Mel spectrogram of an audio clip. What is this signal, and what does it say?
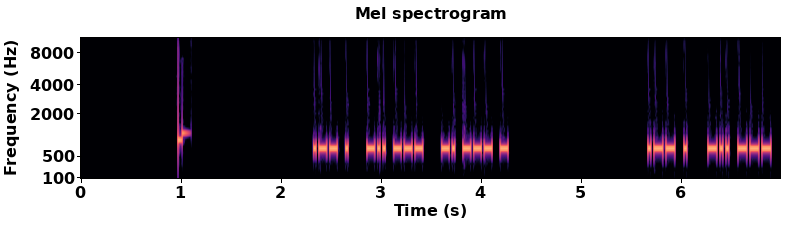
Morse code, heard as a keyed tone, about 37 wpm, 700 Hz. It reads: WE DO NOT WE DO
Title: Speed-Racing - Sets of 3 Words 30wpm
